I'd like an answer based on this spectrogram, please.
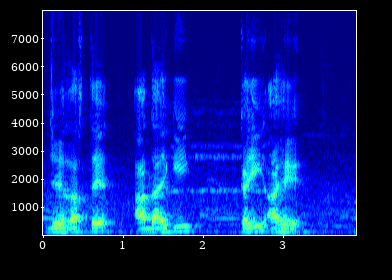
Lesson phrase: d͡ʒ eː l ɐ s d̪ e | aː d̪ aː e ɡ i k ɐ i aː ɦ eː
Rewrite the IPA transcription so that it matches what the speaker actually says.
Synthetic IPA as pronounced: d͡ʒ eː ɾ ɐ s t̪ e | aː d̪ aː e ɡ i k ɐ i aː ɦ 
